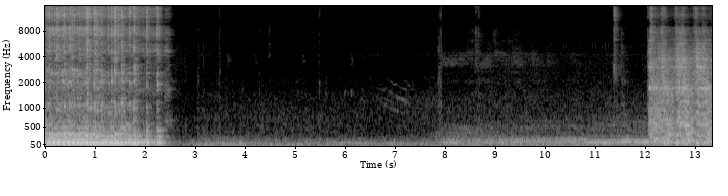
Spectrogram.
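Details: Abandoned 1950 Chevy 1-ton truck, 216 inline-six, after a couple of heat cycles on used filtered oil: rough, loud, chuffy run with steady low knock about four per second and uneven beat; misfire plus bottom-end noise, rod knock suspected, not confirmed.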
